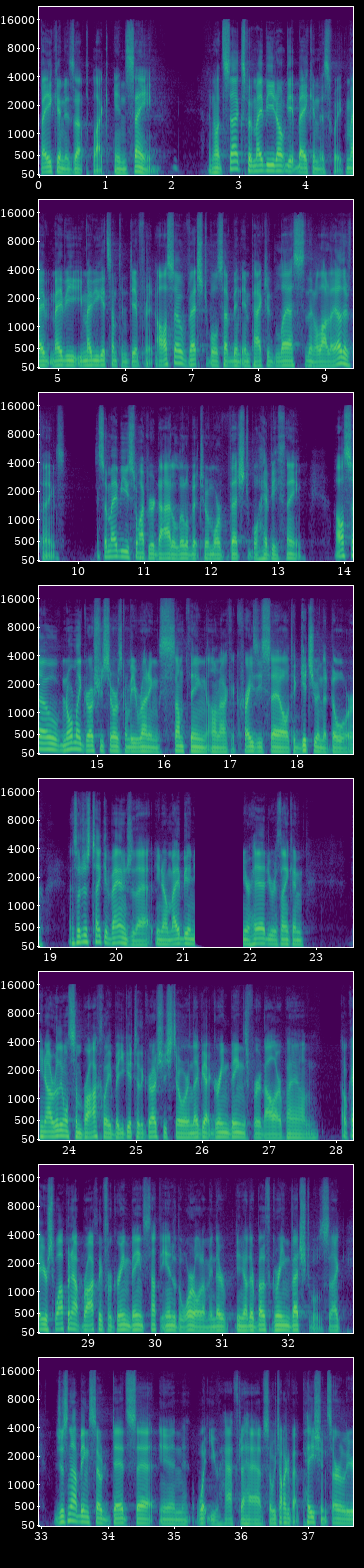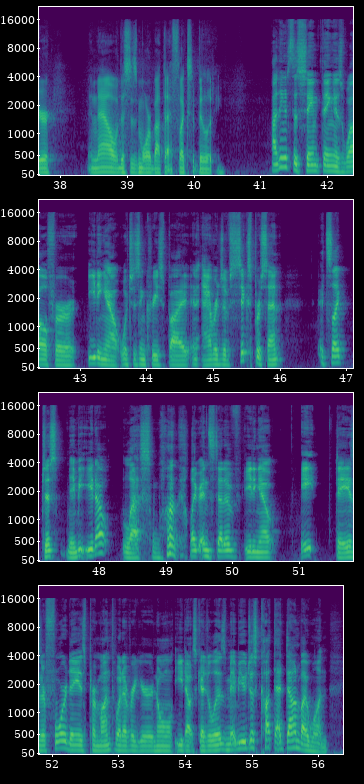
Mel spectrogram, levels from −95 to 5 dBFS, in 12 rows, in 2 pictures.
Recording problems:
audio cutting out; at 21 s for 0.5 s

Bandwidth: 16 kHz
